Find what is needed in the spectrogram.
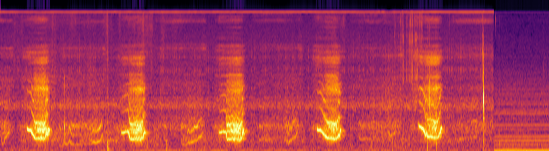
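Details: Stridor, a loud, noisy, whistling breath sound that can be inspiratory or expiratory, heard on lung auscultation; known as "children's snoring".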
